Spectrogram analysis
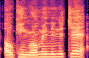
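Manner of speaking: imitated unplaceable accent, pitched high; Lemon. Imitating a man spotting someone in chat, odd accent. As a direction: put on a muddled mystery accent, high. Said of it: "we don't know what accent it was".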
